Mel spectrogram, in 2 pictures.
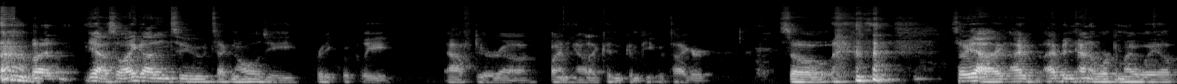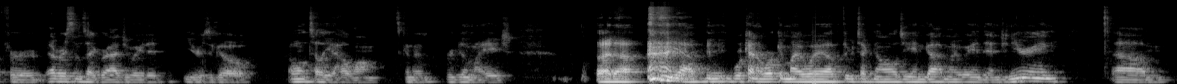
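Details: Adult man; normal speech.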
